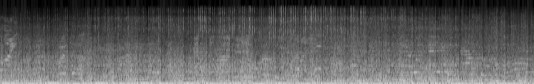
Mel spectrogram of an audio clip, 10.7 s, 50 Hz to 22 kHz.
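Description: Gen V LT V8 engine in a swapped Mazda RX2 idling with a steady low rumble, heard from inside the car's cabin.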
